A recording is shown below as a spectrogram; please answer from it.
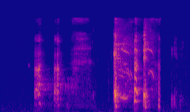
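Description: Several sharp coughs, close by: two quick ones, a pause, then a harsher burst of three, with no talking.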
